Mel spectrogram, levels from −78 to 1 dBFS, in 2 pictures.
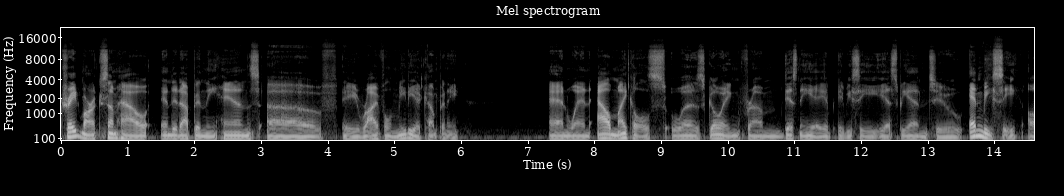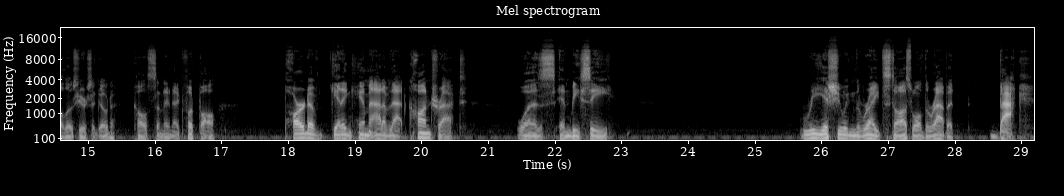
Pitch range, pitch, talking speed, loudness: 80-120 Hz, 95 Hz, 105 wpm, -28 LUFS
